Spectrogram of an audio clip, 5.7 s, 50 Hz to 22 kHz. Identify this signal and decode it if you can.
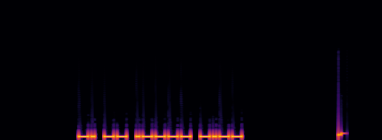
Morse code, heard as a keyed tone, about 25 wpm, 700 Hz. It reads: NM1Y
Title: Call Signs - 25wpm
